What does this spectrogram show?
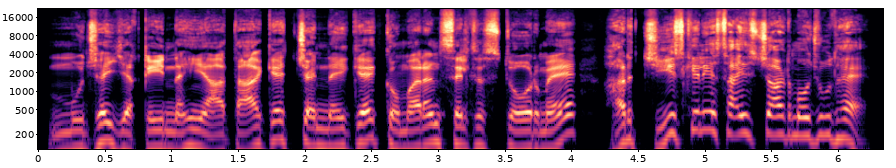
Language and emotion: Urdu, surprised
